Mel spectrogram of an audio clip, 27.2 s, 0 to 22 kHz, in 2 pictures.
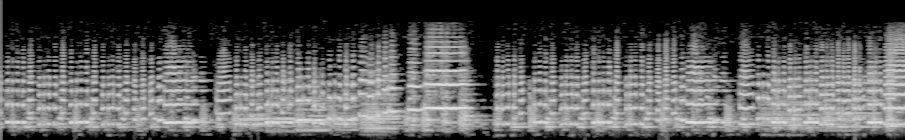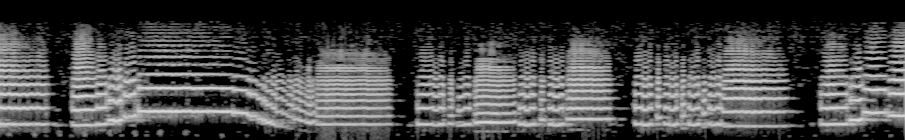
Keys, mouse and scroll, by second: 0.0 Tab, 0.8 Tab, 2.0 a, 2.2 c, 3.2 x, 3.6 z, 5.4 click, 6.6 click, 8.2 ctrl+z, 8.2 ctrl+z, 13.2 middle click, 14.6 ctrl+r, 15.7 click, 16.2 ctrl+r, 17.5 click, 17.9 middle click, 18.7 middle click, 19.2 middle click, 19.4 middle click, 20.2 middle click, 20.3 middle click, 21.1 a, 21.3 a, 21.8 c, 22.5 click, 22.8 middle click, 23.3 s, 24.5-25.7 drag, 27.0 KP_3.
